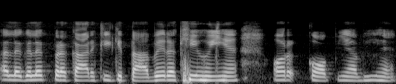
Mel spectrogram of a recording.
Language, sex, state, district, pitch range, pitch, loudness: Hindi, female, Uttar Pradesh, Muzaffarnagar, 185-200 Hz, 195 Hz, -16 LUFS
